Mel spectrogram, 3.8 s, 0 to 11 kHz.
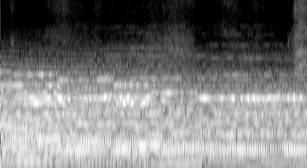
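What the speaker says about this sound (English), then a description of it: "you can just pull up just amazing type of pad sounds like this guy" A lush synth pad from a Yamaha YC61 stage piano holds smooth layered chords, steady and full, with gentle shifts in the lower notes and no voices.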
